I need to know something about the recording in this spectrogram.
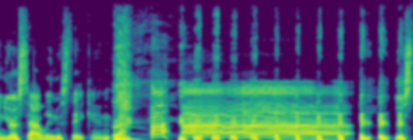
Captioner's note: laughter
